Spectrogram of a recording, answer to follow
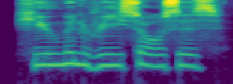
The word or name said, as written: human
